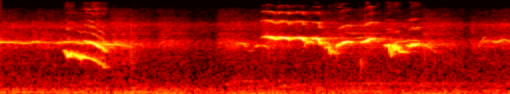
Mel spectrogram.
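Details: Oriental magpie-robin singing with rough filler phrases, kept bird: a descending sweeping whistle, a short gap, then a run of quick wavering high notes and chirps.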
